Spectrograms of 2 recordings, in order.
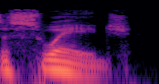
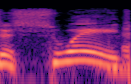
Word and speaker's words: assuage: The actual pronunciation of the word is assuage, not... Baker has to assuage some of those concerns. And nor is it... Can be assuaged by a 15-yard penalty. So it's assuage.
